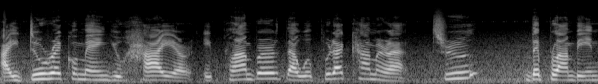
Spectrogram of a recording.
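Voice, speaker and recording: Over noticeable background noise, a woman talks with a non-native accent. Her pitch is fairly high and her pace fairly slow. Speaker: real estate agent. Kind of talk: informational talk to camera.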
